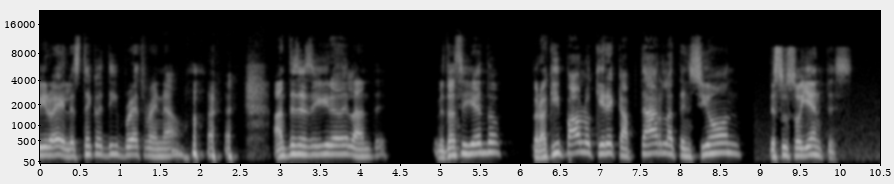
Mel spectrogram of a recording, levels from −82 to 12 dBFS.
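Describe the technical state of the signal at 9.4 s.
The input likely switched to a poorer device at 8.93 s, and 9.4 s falls inside that span, which runs to 10.50 s. The new path cuts everything above 9 kHz, dulling the speech's top end, and adds a faint new noise floor, with no gap and little level change.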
